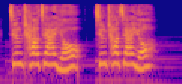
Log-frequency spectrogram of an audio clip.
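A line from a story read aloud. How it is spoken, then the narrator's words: Girl cheering loudest, unembarrassed. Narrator (Chinese): 女孩一点也没觉得不好意思，反而喊得最起劲儿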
